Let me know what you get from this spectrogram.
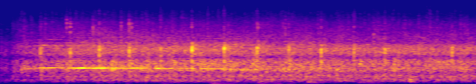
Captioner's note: audience applauding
